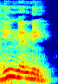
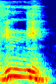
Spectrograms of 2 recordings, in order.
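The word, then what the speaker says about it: הִנְנִי: vemos en la pantalla, hineni. Si no sonase ese shva, diríamos hinni, que no tiene sentido, está mal dicho, hinni.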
